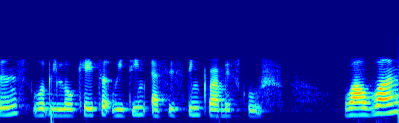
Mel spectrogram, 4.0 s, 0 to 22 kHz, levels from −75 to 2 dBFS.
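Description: At 0.52 s and again at 2.20 s, a packet is lost, which fits a single 20 ms packet each time. The receiver bridges it by repeating the last pitch period, so the speech briefly holds as a slightly buzzy, sustained tone within the narrow G.711 telephone band.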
